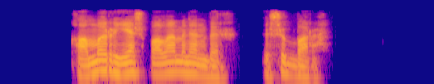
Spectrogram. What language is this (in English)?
Bashkir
